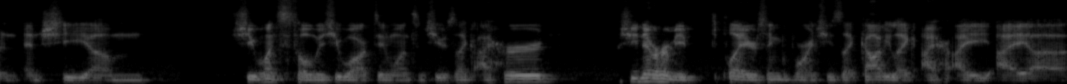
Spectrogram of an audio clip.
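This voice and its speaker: Talking at a very fast pace, a man with a fairly low pitch keeps his intonation fairly even in a bright, sharp tone. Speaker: musician. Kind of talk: casual chat. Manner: halting.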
